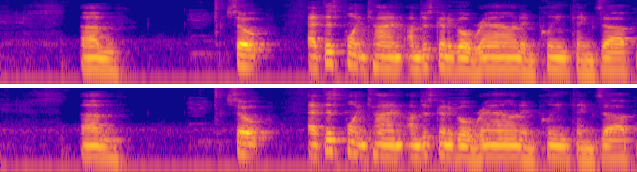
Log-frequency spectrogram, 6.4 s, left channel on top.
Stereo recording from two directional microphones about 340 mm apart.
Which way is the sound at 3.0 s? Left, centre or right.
Left.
